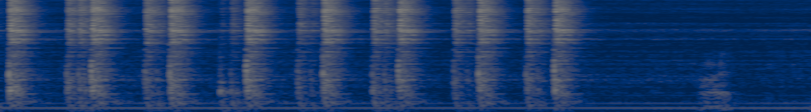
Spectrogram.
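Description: Electronic drum kit played as a lesson demonstration of drags (two ghost notes leading into an accent) on the hi-hat voice: a quick run of sharp, bright strokes lasting about three seconds, then stopping.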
